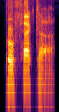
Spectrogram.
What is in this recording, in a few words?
"perfecta", American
